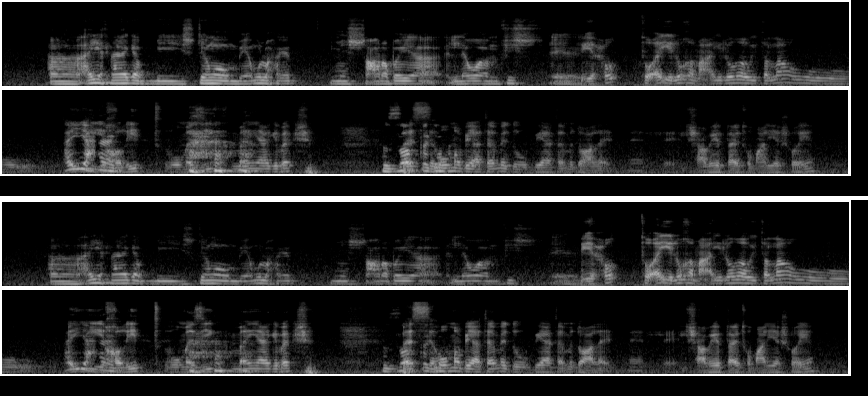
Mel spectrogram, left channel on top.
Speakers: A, on the left; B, on the right.
A: آه، أي حاجة بيشتموا بيعملوا حاجات مش عربية اللي هو مفيش آه،
B: فبيحطوا أي لغة مع أي لغة ويطلعوا
A: أي
B: أي
A: حاجة
B: خليط ومزيج
A: <laughs>
B: ما يعجبكش
A: بالظبط
B: بس
A: كده
B: هما بيعتمدوا بيعتمدوا على ان ال- الشعبيه بتاعتهم عاليه شويه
